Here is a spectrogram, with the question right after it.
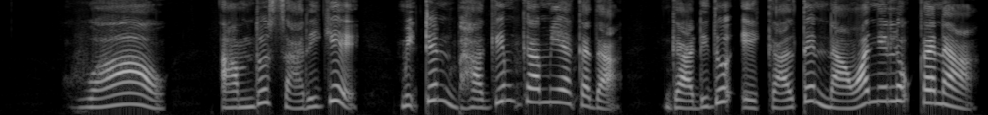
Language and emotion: Santali, surprised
